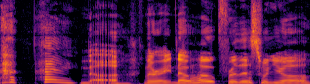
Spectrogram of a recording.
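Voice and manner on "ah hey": put-on tipsy, slurred-sounding, very high-pitched voice. Imitating a drunk driver greeting a police officer: imitating a drunk woman. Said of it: "She looks completely faded".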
